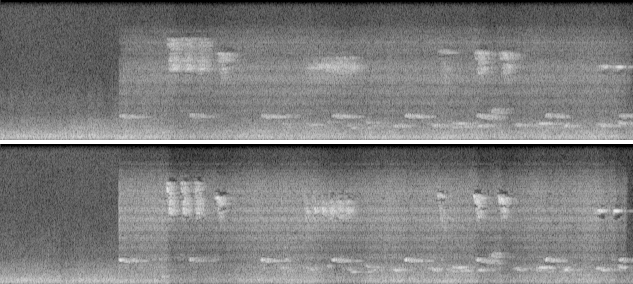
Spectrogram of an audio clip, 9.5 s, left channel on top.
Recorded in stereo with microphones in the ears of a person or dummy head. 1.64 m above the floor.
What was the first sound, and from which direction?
A bird, 75° right (ahead or behind).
